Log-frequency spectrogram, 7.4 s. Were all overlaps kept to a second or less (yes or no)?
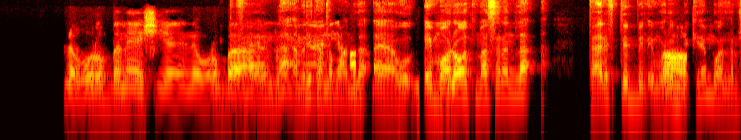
no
